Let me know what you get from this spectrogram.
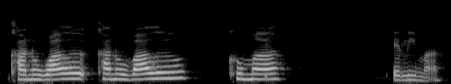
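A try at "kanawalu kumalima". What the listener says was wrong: yeah, you don't need the A. Good.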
